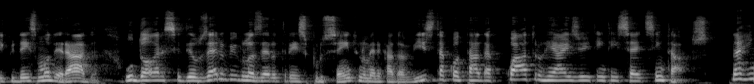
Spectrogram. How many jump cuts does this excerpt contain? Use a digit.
0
